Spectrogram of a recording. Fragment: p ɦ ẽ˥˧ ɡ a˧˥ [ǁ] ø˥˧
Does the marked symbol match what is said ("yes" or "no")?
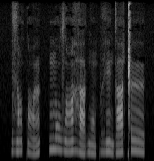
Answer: yes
